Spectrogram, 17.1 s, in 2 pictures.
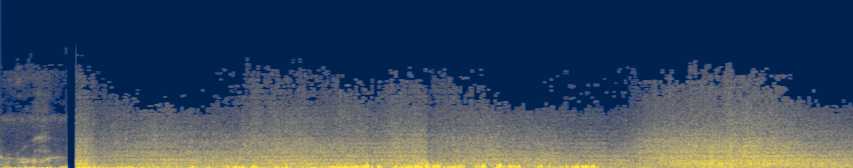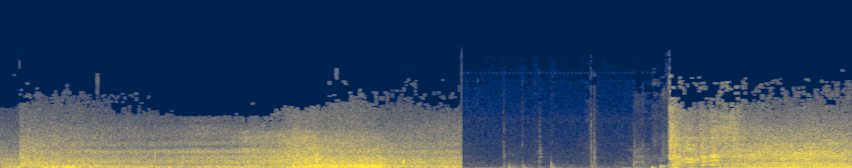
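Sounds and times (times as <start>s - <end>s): surf: 0.0s - 13.2s
wind on microphone: 0.0s - 13.2s
car engine starting and idling: 15.0s - 17.0s.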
